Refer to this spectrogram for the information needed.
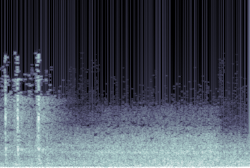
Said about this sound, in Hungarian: A gépek zenéje fortissimóba csap, a vonat kigördül a gyárból, csapágyak, hajtókarok és bütykös tengelyek zümmögő kórusa énekel.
